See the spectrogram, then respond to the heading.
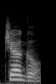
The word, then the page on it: juggle: American English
